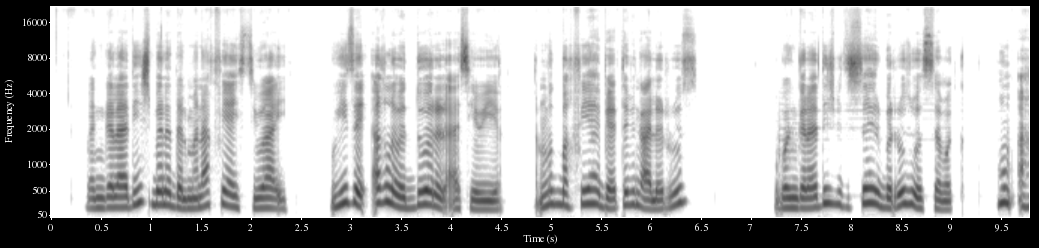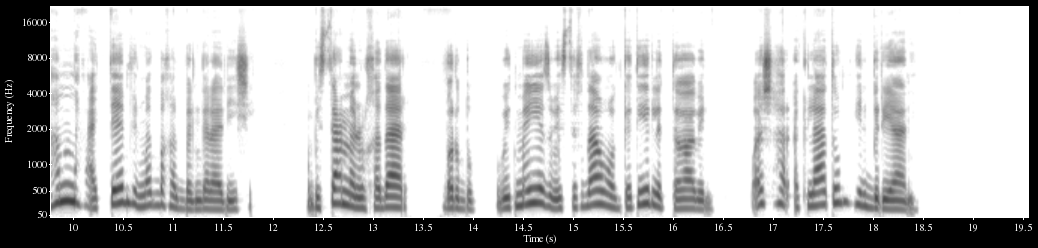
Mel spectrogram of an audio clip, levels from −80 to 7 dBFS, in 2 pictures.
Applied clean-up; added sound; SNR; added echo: neural mask model DeepFilterNet 3.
